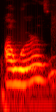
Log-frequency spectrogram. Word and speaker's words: hours: dents et par contre le H de hours, il est silencieux.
